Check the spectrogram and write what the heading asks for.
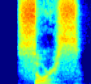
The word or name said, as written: source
